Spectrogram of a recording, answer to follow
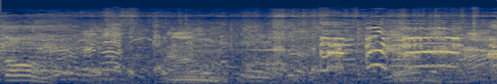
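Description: A gamefowl rooster crowing, the crow starting near the end and carrying on, over men's voices.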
